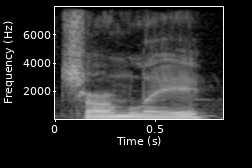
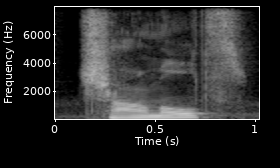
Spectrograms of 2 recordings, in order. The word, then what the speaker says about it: Charmles: He himself says it's pronounced charmlay, but his father pronounces it Charmold.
